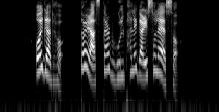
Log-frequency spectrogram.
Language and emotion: Assamese, angry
